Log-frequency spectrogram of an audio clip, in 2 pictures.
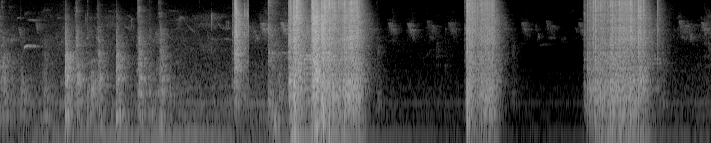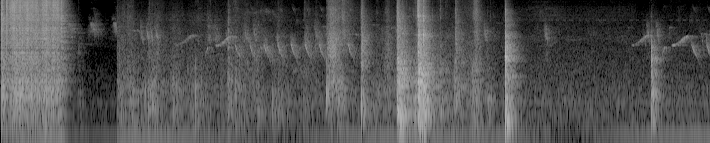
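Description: Electric arc welding on a steel-tube frame: the arc crackles in several bursts of about a second each, the tack welds, with lighter crackling and clicks between them.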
